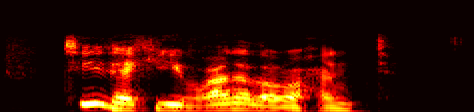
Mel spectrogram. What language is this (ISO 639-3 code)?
kab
